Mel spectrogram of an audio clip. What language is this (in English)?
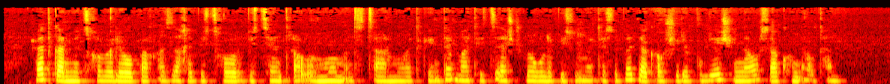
Georgian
